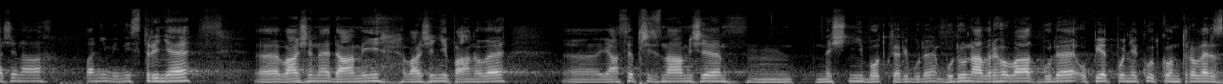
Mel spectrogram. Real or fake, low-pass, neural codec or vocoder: fake; 14.4 kHz; vocoder, 44.1 kHz, 128 mel bands every 256 samples, BigVGAN v2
